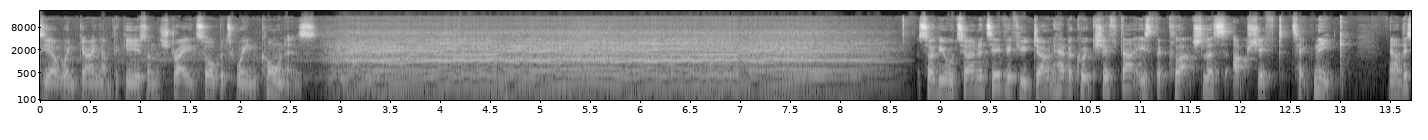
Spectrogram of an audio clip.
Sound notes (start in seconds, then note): 3.3 engine revving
